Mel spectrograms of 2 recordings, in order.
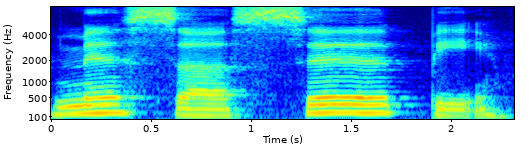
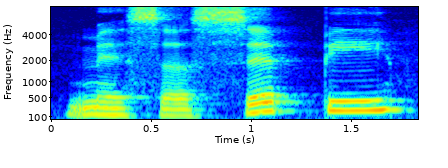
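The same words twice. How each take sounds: First: The word is said slowly, syllable by syllable. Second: The word is said at a medium speed.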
